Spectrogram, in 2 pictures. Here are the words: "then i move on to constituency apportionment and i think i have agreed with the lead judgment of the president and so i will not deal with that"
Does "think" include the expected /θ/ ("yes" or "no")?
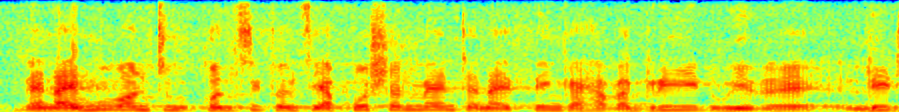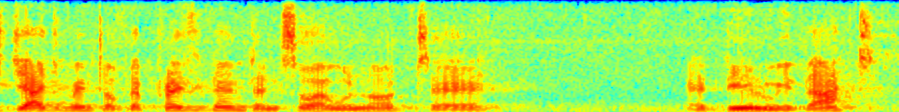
yes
